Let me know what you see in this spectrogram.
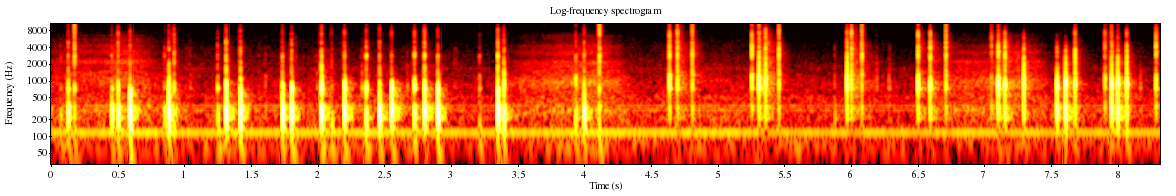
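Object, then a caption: Plastic cosmetic jar with plastic lid. Long acrylic nails tap quickly on the orange plastic lid and body of a medium white plastic Cantu conditioner jar that seems full. The sound is a run of sharp, dry, clicky taps in quick bursts and single strikes, each dying away almost at once, with a hollow plastic tone over a steady low hum.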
